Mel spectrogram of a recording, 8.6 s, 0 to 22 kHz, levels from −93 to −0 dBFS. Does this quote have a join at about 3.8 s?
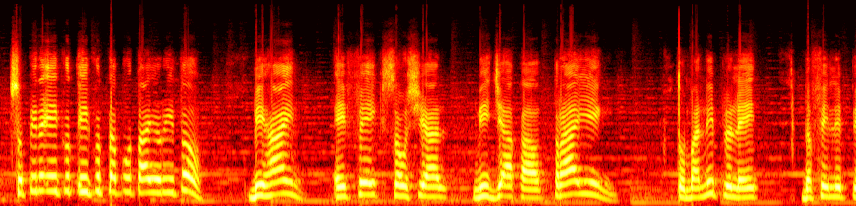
no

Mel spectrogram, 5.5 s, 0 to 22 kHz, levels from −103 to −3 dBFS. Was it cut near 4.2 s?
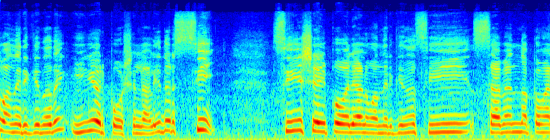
no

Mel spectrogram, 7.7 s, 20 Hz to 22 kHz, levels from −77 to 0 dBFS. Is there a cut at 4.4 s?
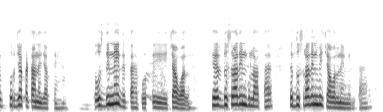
no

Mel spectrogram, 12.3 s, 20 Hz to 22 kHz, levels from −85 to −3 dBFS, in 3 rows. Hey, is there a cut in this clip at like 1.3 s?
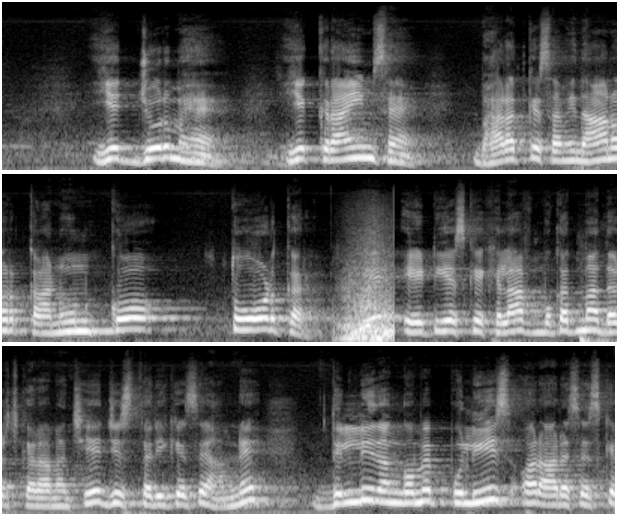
no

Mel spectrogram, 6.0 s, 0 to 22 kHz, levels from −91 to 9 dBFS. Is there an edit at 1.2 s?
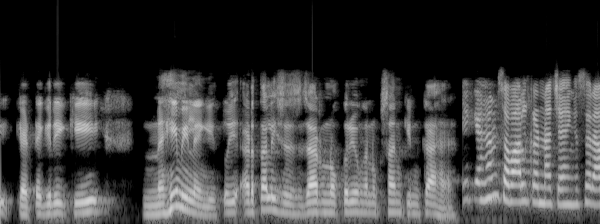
no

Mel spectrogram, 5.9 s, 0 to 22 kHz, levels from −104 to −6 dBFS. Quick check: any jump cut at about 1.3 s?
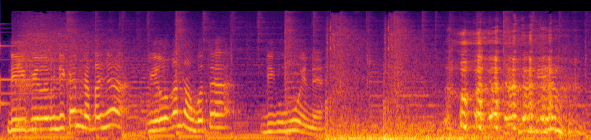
yes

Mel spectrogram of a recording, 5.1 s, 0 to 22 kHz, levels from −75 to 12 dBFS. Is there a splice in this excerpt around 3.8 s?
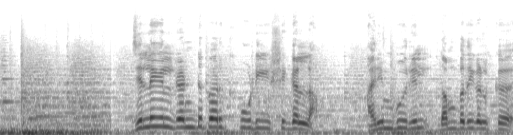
no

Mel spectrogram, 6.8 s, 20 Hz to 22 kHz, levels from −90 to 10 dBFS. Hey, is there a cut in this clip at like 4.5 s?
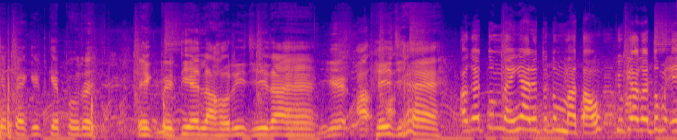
yes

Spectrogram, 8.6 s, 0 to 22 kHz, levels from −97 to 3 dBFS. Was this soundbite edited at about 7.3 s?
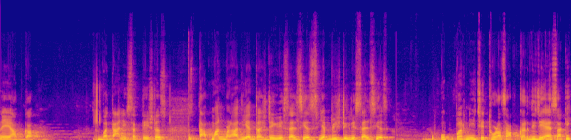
no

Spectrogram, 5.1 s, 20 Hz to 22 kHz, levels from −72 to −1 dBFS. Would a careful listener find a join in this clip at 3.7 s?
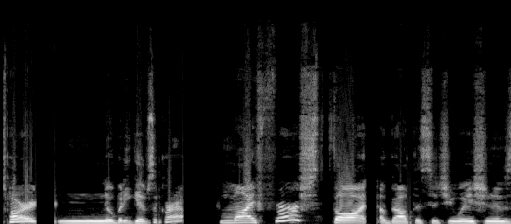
no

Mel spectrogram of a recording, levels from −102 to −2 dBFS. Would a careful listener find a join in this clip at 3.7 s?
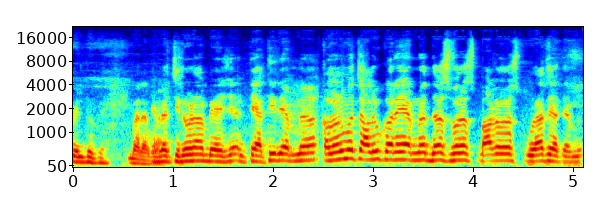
no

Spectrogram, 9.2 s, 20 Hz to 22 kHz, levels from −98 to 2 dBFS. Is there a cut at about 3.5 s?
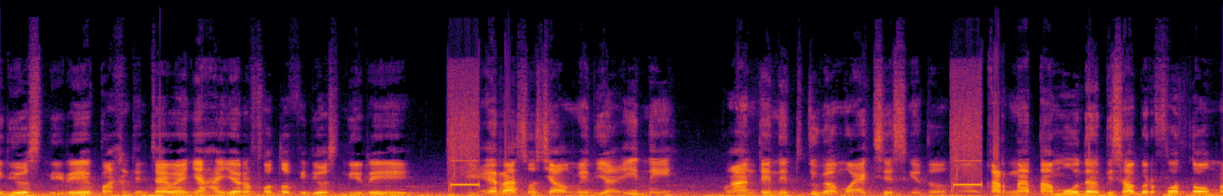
yes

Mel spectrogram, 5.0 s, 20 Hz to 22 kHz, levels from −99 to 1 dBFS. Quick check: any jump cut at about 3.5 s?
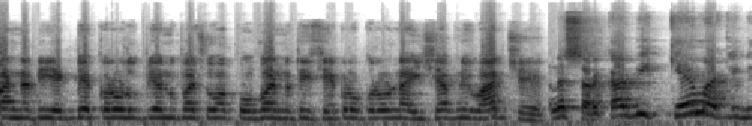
yes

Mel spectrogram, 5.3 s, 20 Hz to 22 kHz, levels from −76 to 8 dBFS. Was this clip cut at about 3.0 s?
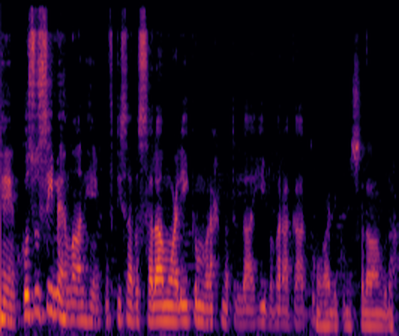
no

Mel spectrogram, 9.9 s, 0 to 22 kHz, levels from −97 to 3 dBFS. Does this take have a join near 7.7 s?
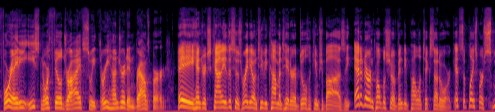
no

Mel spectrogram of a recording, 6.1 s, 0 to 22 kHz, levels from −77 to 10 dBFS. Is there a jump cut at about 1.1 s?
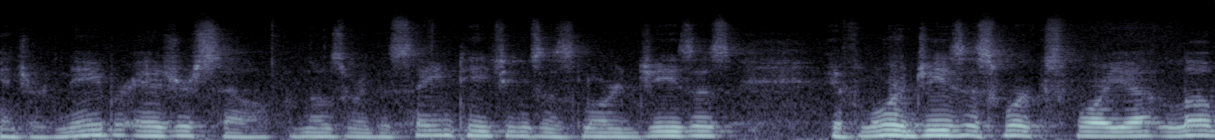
no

